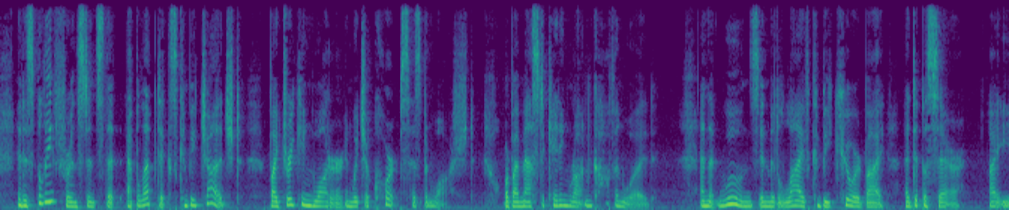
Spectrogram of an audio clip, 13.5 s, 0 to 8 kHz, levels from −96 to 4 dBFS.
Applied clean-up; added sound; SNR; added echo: none; none; none; none.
